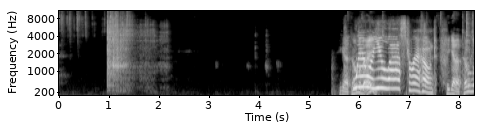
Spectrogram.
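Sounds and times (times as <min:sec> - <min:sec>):
six-sided dice clattering onto a table during a tabletop role-playing game: 0:00.0 - 0:02.3
speech: 0:05.6 - 0:08.2.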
